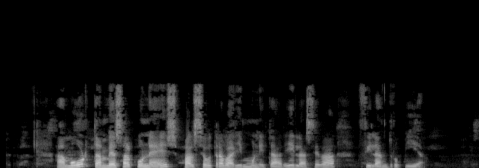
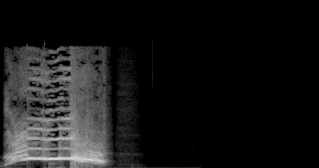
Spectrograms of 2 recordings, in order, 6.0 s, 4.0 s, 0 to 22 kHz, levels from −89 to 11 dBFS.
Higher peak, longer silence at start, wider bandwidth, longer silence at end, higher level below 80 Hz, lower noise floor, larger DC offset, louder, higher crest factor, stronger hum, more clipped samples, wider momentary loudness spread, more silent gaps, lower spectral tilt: about the same, -2 dBFS vs 0 dBFS; first, 0.7 s vs 0.05 s; second, 11.5 kHz vs 16 kHz; second, 0.75 s vs 2.65 s; second, -76 dBFS vs -56 dBFS; second, -70 dBFS vs -75 dBFS; neither; second, -21 LUFS vs -8 LUFS; first, 20 dB vs 12 dB; neither; neither; first, 15 LU vs 7 LU; neither; first, -5 dB/octave vs 1.5 dB/octave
